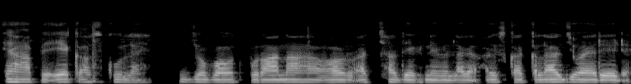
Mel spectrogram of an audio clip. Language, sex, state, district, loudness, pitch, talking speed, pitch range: Hindi, male, Jharkhand, Sahebganj, -25 LUFS, 110 Hz, 210 wpm, 105-110 Hz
